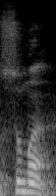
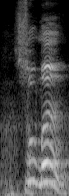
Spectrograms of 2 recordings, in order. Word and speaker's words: Suman: Tá certa a pronúncia, Suman? Suman. Suman. Isso.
